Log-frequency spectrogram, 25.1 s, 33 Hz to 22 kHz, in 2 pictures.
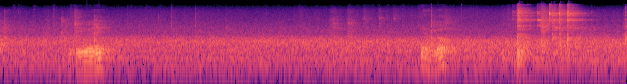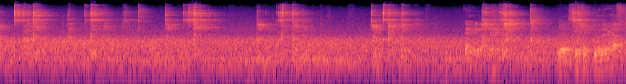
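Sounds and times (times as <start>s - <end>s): wrench clinking and scraping: 10.2s - 17.0s, 17.7s - 18.8s, 20.0s - 21.0s, 22.2s - 24.5s.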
